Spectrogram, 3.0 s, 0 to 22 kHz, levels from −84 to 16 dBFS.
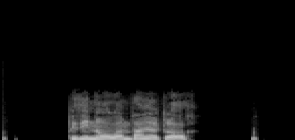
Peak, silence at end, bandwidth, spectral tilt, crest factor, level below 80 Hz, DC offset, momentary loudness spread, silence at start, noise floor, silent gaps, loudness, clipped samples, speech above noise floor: -2 dBFS; 0.4 s; 7.4 kHz; -5.5 dB/octave; 14 dB; -60 dBFS; under 0.1%; 22 LU; 0.05 s; -86 dBFS; none; -14 LUFS; under 0.1%; 73 dB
